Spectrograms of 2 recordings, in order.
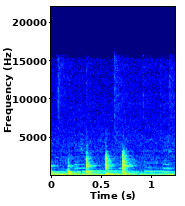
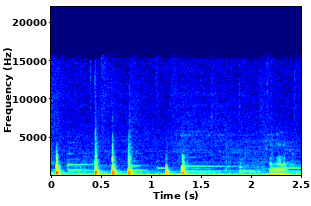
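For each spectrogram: First: metal motorcycle fuel tank knocked. Second: plastic-covered motorcycle fuel tank.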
